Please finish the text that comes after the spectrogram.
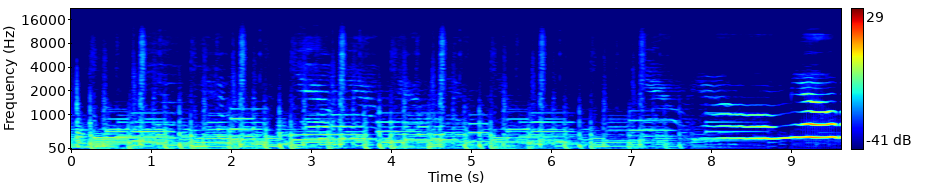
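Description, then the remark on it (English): A loud radio jingle played from a soundboard runs straight through, full and densely layered with instruments, then switches in its last couple of seconds to bright, sliding sustained tones. No one talks over it. “I don't know what was happening 2 weeks ago, but I brought my soundboard with me and I was trying to play all my jingles and my intros from it.”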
